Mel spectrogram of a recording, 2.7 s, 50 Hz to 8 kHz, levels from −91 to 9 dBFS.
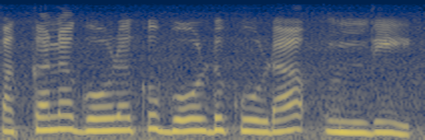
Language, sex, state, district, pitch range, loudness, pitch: Telugu, female, Telangana, Mahabubabad, 230-265 Hz, -13 LUFS, 250 Hz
